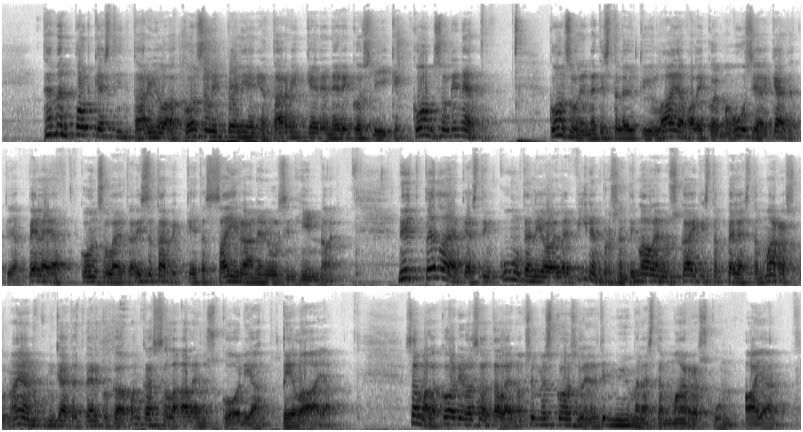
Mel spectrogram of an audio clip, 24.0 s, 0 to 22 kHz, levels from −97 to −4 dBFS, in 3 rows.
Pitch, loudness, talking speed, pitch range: 140 Hz, -13 LUFS, 115 wpm, 125-165 Hz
